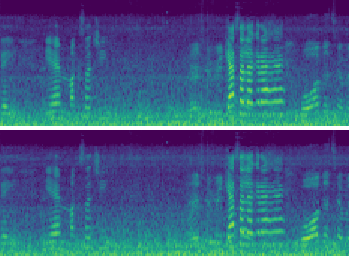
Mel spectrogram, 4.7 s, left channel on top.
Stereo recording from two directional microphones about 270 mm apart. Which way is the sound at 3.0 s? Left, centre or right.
Centre.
